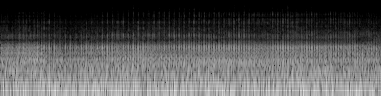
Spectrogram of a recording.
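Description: A car engine drones loud and close as the vehicle passes, a steady throaty rumble that holds without pause for a few seconds.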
